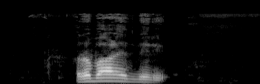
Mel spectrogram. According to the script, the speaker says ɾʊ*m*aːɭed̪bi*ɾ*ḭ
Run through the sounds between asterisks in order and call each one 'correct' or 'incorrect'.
incorrect, correct

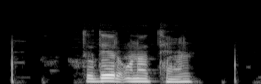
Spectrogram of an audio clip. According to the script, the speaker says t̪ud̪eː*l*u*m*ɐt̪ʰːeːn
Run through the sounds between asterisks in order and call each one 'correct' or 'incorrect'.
incorrect, incorrect

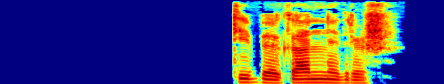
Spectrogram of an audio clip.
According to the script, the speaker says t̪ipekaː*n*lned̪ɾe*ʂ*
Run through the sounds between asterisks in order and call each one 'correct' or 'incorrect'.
incorrect, correct

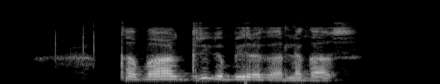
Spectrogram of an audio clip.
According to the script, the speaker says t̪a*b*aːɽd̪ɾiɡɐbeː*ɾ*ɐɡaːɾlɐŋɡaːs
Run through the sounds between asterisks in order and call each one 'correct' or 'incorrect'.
correct, correct

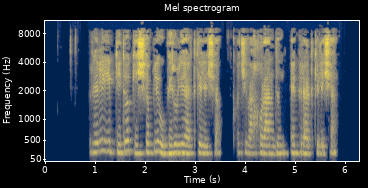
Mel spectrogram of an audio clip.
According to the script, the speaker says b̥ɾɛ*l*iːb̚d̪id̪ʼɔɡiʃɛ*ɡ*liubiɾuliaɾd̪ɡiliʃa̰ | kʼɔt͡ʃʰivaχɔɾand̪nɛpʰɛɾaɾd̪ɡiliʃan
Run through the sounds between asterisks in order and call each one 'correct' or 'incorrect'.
correct, incorrect

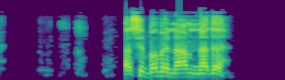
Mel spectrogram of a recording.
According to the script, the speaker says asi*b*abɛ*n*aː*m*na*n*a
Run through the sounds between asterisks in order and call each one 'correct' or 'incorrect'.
correct, correct, correct, incorrect

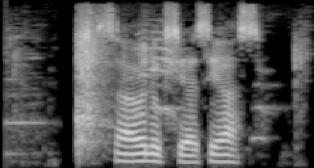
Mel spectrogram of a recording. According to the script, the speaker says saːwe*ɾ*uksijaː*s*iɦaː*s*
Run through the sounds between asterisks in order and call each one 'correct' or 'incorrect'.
incorrect, correct, correct

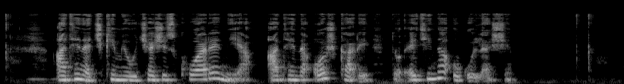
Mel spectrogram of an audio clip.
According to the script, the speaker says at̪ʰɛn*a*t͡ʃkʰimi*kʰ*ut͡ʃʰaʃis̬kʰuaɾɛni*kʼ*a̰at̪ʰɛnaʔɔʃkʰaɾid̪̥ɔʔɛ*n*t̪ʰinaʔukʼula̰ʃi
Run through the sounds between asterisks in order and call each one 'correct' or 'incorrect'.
correct, incorrect, incorrect, incorrect

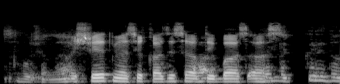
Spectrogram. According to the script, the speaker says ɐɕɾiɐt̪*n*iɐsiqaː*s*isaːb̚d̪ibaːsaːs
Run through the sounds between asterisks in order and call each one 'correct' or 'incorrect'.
incorrect, incorrect

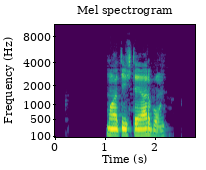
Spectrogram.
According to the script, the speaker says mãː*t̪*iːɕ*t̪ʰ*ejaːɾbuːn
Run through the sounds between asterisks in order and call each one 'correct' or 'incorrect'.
correct, incorrect

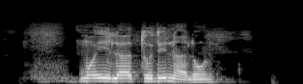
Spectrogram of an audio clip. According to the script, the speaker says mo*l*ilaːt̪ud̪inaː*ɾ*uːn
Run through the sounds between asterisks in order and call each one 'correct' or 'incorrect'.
incorrect, incorrect

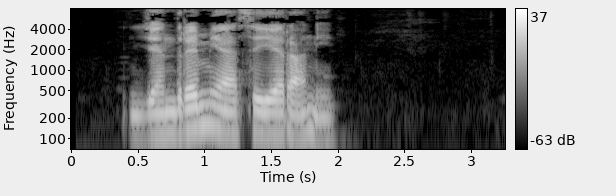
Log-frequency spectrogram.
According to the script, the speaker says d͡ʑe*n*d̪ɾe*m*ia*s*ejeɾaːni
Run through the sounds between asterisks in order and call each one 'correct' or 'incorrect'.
correct, correct, correct

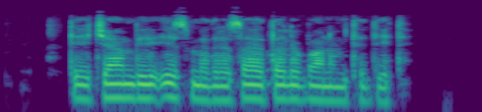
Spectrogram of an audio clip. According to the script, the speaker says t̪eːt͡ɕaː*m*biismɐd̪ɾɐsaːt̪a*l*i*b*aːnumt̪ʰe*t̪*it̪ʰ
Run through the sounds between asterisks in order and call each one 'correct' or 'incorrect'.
correct, correct, correct, incorrect

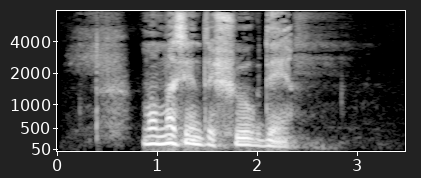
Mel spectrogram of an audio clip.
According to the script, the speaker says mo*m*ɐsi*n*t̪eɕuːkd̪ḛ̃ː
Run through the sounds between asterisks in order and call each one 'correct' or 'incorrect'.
correct, correct

